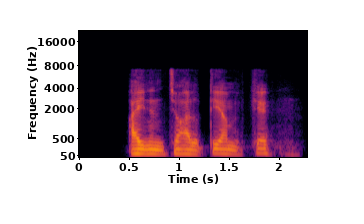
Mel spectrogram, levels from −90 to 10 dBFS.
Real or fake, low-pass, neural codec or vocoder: fake; 7.2 kHz; codec, 16 kHz in and 24 kHz out, 0.4 kbps, LongCat-Audio-Codec, two codebook decoder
